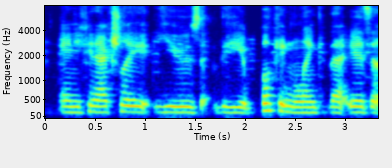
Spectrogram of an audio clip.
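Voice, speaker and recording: A woman speaks in a very deep, low pitch. Music plays in the background. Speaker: tarot reader. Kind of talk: live stream chat. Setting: live stream on computer. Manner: fast.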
